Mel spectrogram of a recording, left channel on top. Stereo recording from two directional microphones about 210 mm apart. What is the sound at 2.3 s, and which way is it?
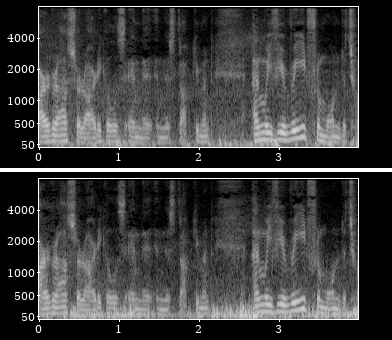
Speech, centre (ahead or behind).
